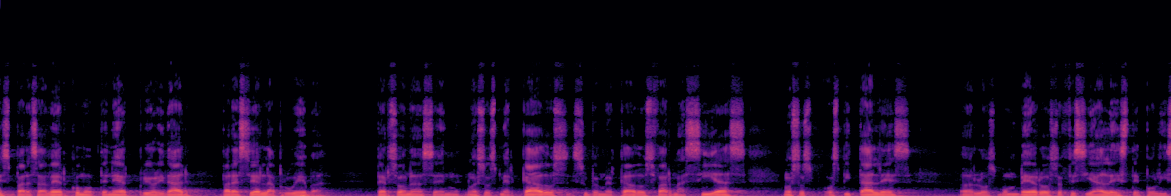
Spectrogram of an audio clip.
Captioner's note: speaking spanish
